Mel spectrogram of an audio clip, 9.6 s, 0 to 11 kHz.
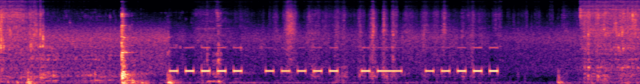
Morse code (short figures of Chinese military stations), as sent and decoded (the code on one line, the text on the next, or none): ..... ..... .- .....
5515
